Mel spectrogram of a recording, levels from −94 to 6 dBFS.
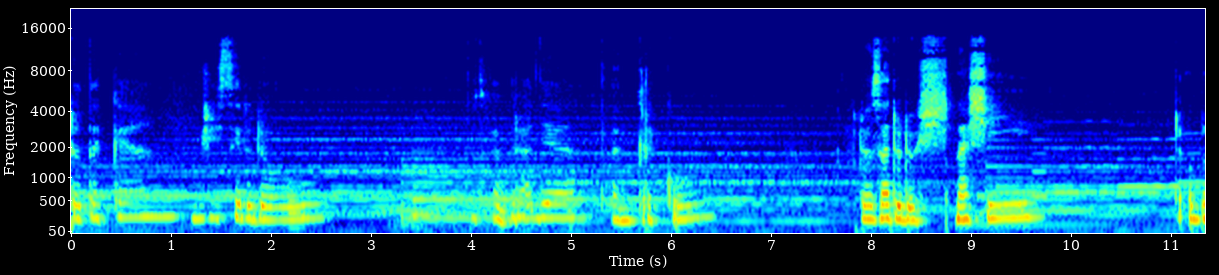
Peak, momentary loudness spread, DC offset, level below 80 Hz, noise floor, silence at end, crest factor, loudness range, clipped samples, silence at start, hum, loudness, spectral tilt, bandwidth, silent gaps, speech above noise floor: -12 dBFS; 21 LU; under 0.1%; -68 dBFS; -55 dBFS; 0 s; 20 dB; 8 LU; under 0.1%; 0 s; none; -32 LUFS; -5 dB/octave; 14 kHz; none; 24 dB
